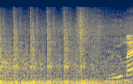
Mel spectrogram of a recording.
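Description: Epic film-trailer soundtrack: deep booming percussion over a heavy rumble, beating fast and steadily. A man's voice comes in near the end.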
